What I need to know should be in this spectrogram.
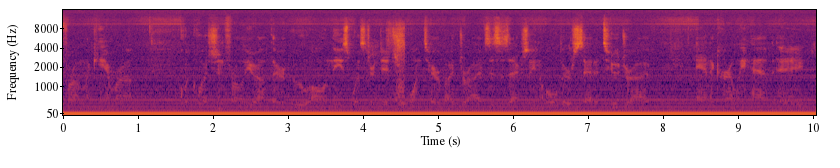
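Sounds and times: electrical mains hum: 0.0 - 10.0
faint voice speaking: 3.2 - 5.5.

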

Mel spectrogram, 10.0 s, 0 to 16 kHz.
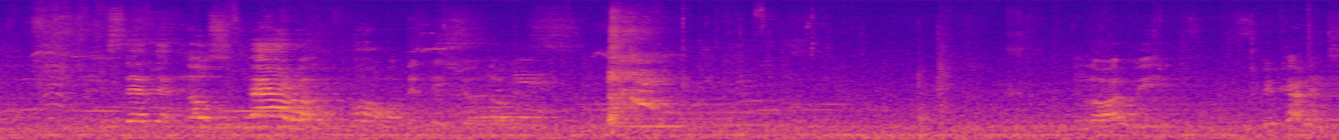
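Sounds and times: person coughing: 4.6 - 5.2.

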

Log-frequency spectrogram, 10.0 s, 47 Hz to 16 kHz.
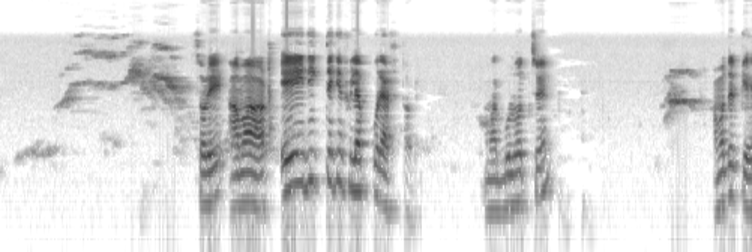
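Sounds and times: man's voice: 2.7 - 5.6.

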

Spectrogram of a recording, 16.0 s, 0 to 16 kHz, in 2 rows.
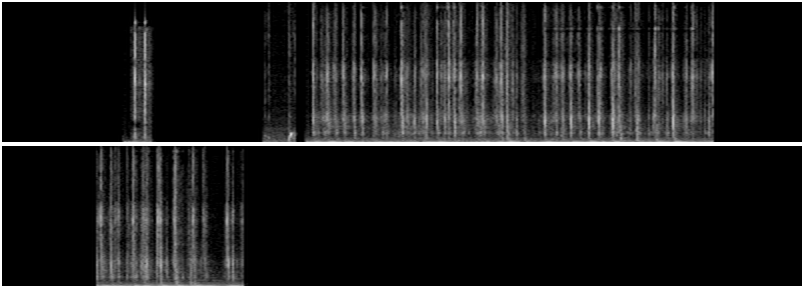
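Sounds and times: keyboard key clicks: 1.2 - 1.5.

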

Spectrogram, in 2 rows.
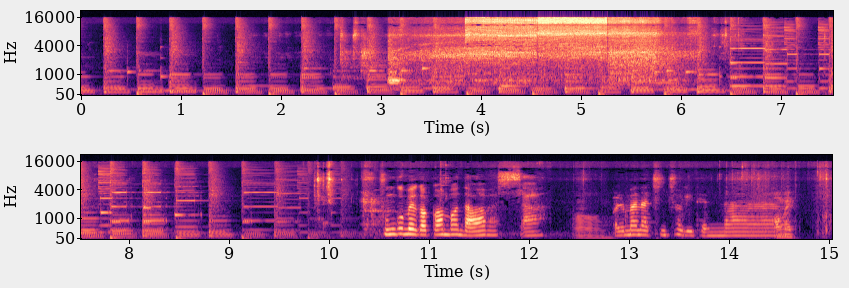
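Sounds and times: background music with steady beat: 0.0 - 10.4
cut-off saw grinding steel: 2.6 - 6.2.

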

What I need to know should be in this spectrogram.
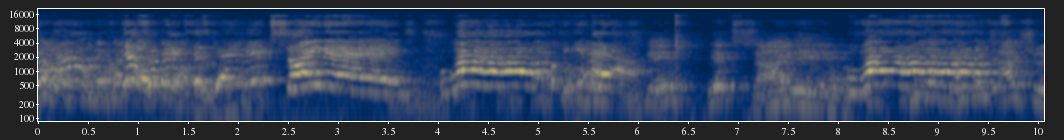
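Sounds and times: voices talking and exclaiming: 0.0 - 6.3, 8.0 - 10.0.

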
